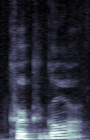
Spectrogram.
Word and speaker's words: Kierkegaard: a brief way uh kirkerart um in danish his name sounds more like kirk or kirk gore kirk i'm going to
